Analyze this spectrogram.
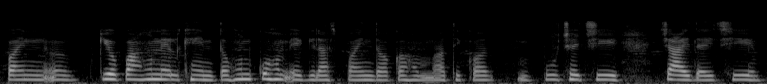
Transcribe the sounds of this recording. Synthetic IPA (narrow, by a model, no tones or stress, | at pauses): pəjnkiopaɦũnelkʰint̪ɔɦunkoɦəmeɡilaspəjnd̪ɔkɔɦəmət̪ʰikɔput͡ʃʰɛt͡ʃʰi | t͡ʃajd̪ɛjt͡ʃʰi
